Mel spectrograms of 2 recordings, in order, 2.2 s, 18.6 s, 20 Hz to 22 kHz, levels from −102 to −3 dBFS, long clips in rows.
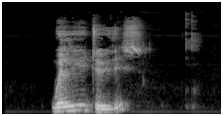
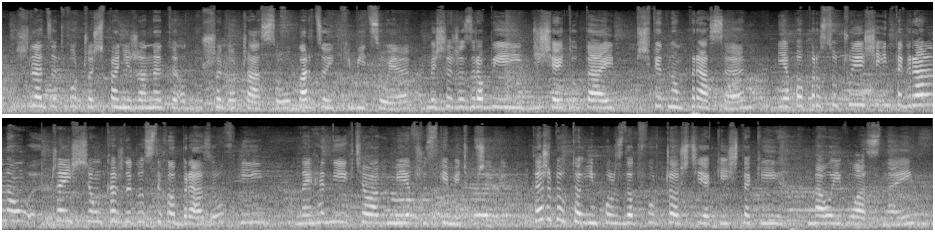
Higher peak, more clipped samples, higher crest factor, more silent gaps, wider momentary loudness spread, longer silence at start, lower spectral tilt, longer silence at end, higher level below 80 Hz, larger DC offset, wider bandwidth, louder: second, -14 dBFS vs -2 dBFS; neither; about the same, 20 dB vs 20 dB; neither; about the same, 7 LU vs 5 LU; first, 0.5 s vs 0 s; about the same, -4 dB/octave vs -4 dB/octave; first, 0.8 s vs 0 s; second, -70 dBFS vs -46 dBFS; neither; second, 14.5 kHz vs 19 kHz; second, -31 LUFS vs -20 LUFS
